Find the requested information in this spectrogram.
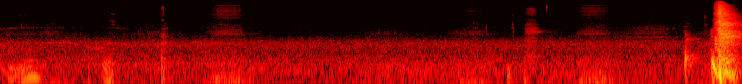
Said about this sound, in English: Bless you.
